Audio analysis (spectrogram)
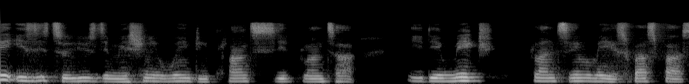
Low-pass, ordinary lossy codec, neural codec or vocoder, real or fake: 7.2 kHz; Opus, 64 kbps; codec, 16 kHz, 1 kbps, X-Codec, WavLM features, trained on Multilingual LibriSpeech; fake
